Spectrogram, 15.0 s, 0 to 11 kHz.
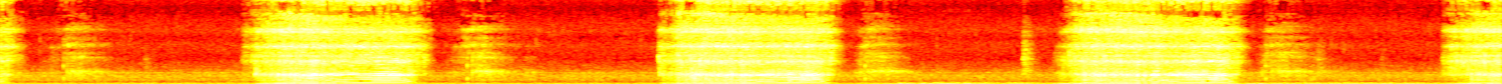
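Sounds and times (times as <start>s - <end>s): person snoring: 0.0s - 0.2s, 2.5s - 4.3s, 6.6s - 8.4s, 10.6s - 12.5s, 14.4s - 15.0s.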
